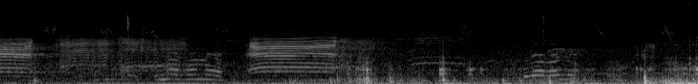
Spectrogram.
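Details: Several overlapping sheep bleats in quick succession, some low and some higher, during the first three seconds, then a human voice and thumping handling noises.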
